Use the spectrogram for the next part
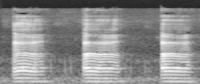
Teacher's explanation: Jadi hamzah hurufnya berada di rongga halkum.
